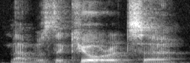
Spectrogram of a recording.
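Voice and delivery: usual speaking voice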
